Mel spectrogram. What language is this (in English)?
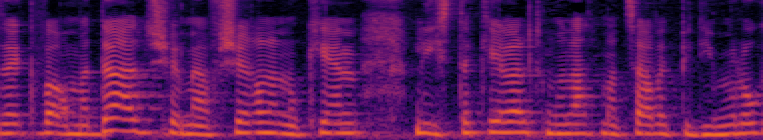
Hebrew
